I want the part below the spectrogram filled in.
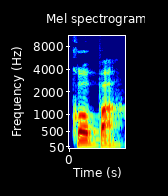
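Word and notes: copa: European Spanish

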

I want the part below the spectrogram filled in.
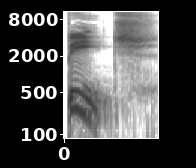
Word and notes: beach: British English

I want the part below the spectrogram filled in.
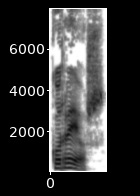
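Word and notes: correos: Spain

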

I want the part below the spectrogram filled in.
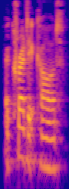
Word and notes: credit card: British English

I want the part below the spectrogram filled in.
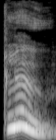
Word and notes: glue: British English

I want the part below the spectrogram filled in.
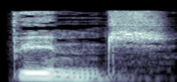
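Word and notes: pins: Spanish (Spain)

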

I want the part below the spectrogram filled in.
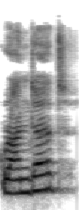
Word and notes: granddad: British English

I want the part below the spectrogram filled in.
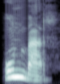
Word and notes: un bar: Spain Spanish

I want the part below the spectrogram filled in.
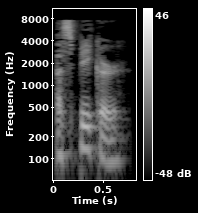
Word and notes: a speaker: British English

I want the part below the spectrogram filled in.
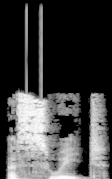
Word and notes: a sweet: British English

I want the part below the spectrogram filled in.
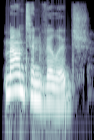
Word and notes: mountain village: British English

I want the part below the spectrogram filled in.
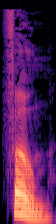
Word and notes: foam: British English

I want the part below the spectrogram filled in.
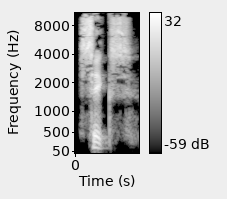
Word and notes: six: British English

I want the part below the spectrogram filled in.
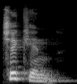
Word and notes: chicken: British English

